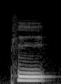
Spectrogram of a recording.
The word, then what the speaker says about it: 披: It's pronounced first tone, p, p.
